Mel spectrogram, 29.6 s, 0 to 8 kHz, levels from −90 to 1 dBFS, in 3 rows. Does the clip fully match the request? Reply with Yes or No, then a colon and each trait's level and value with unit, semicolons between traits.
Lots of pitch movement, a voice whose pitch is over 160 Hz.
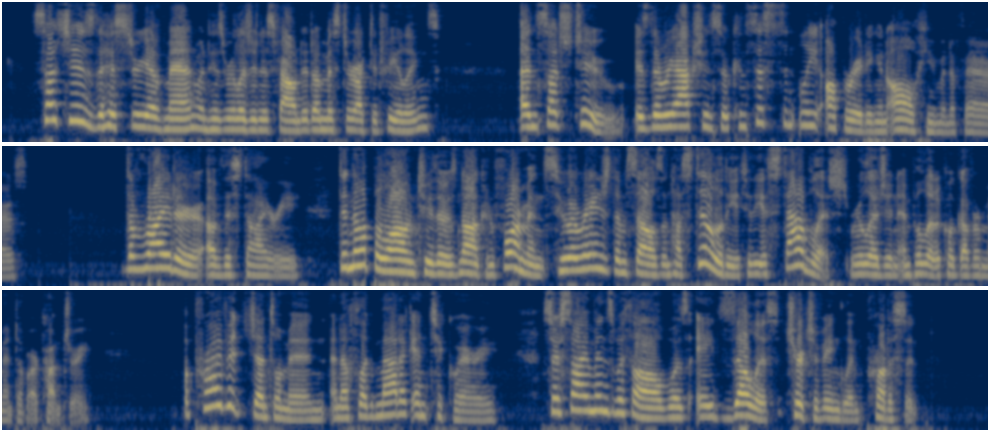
Yes: wide, 6.1 semitones; medium, 185 Hz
